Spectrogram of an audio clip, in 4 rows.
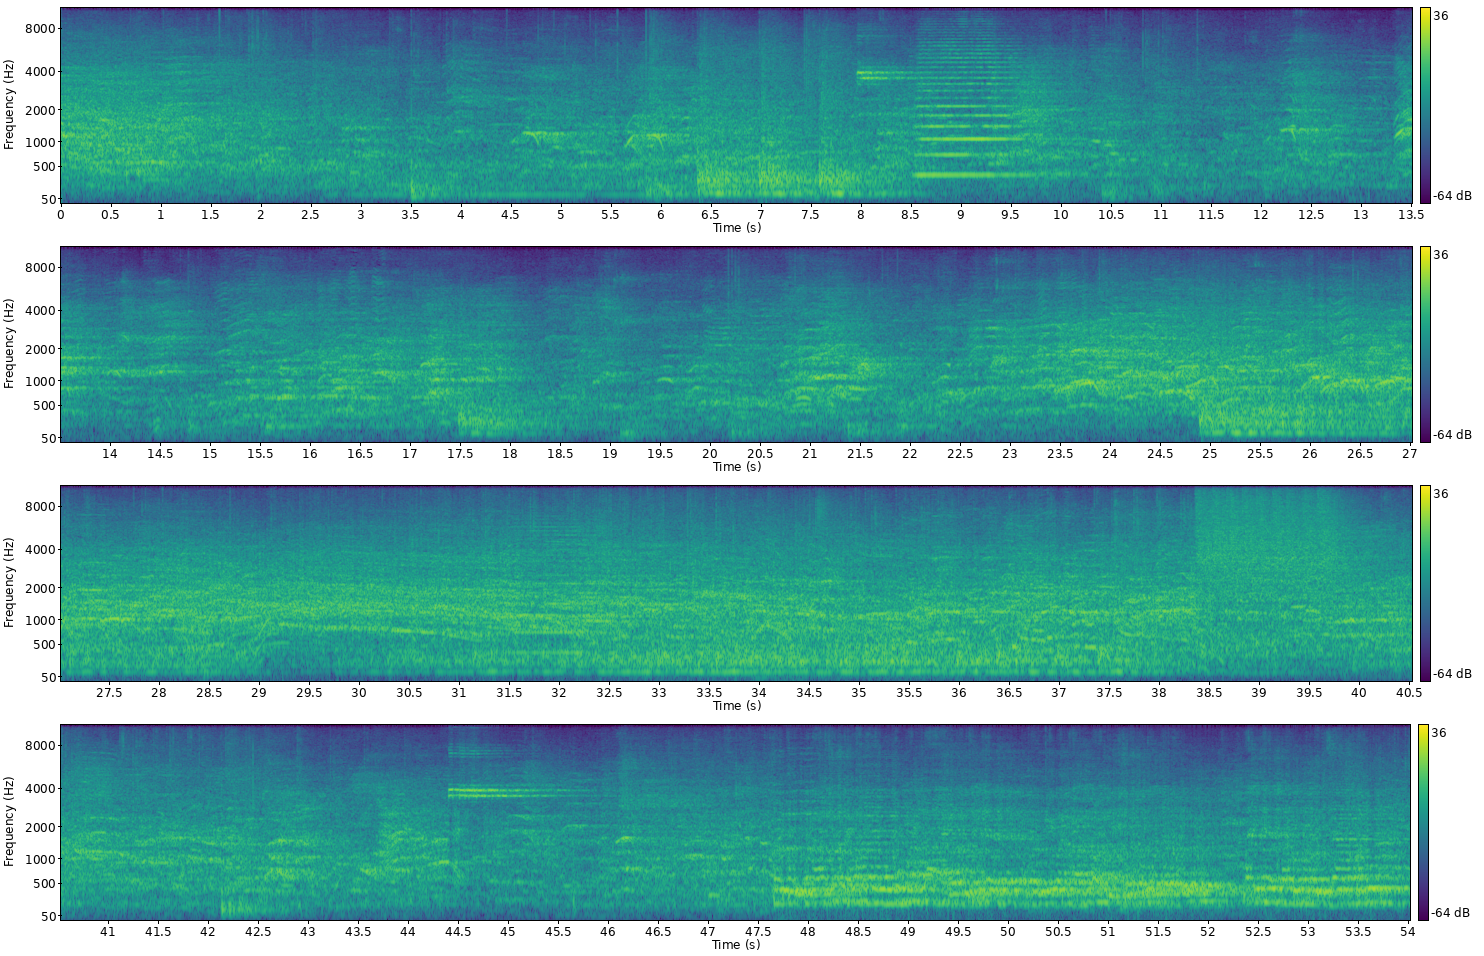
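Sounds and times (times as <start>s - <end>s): voices shouting and echoing: 0.0s - 54.0s
loud horn note: 8.0s - 9.7s
spectators cheering: 22.7s - 48.4s.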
